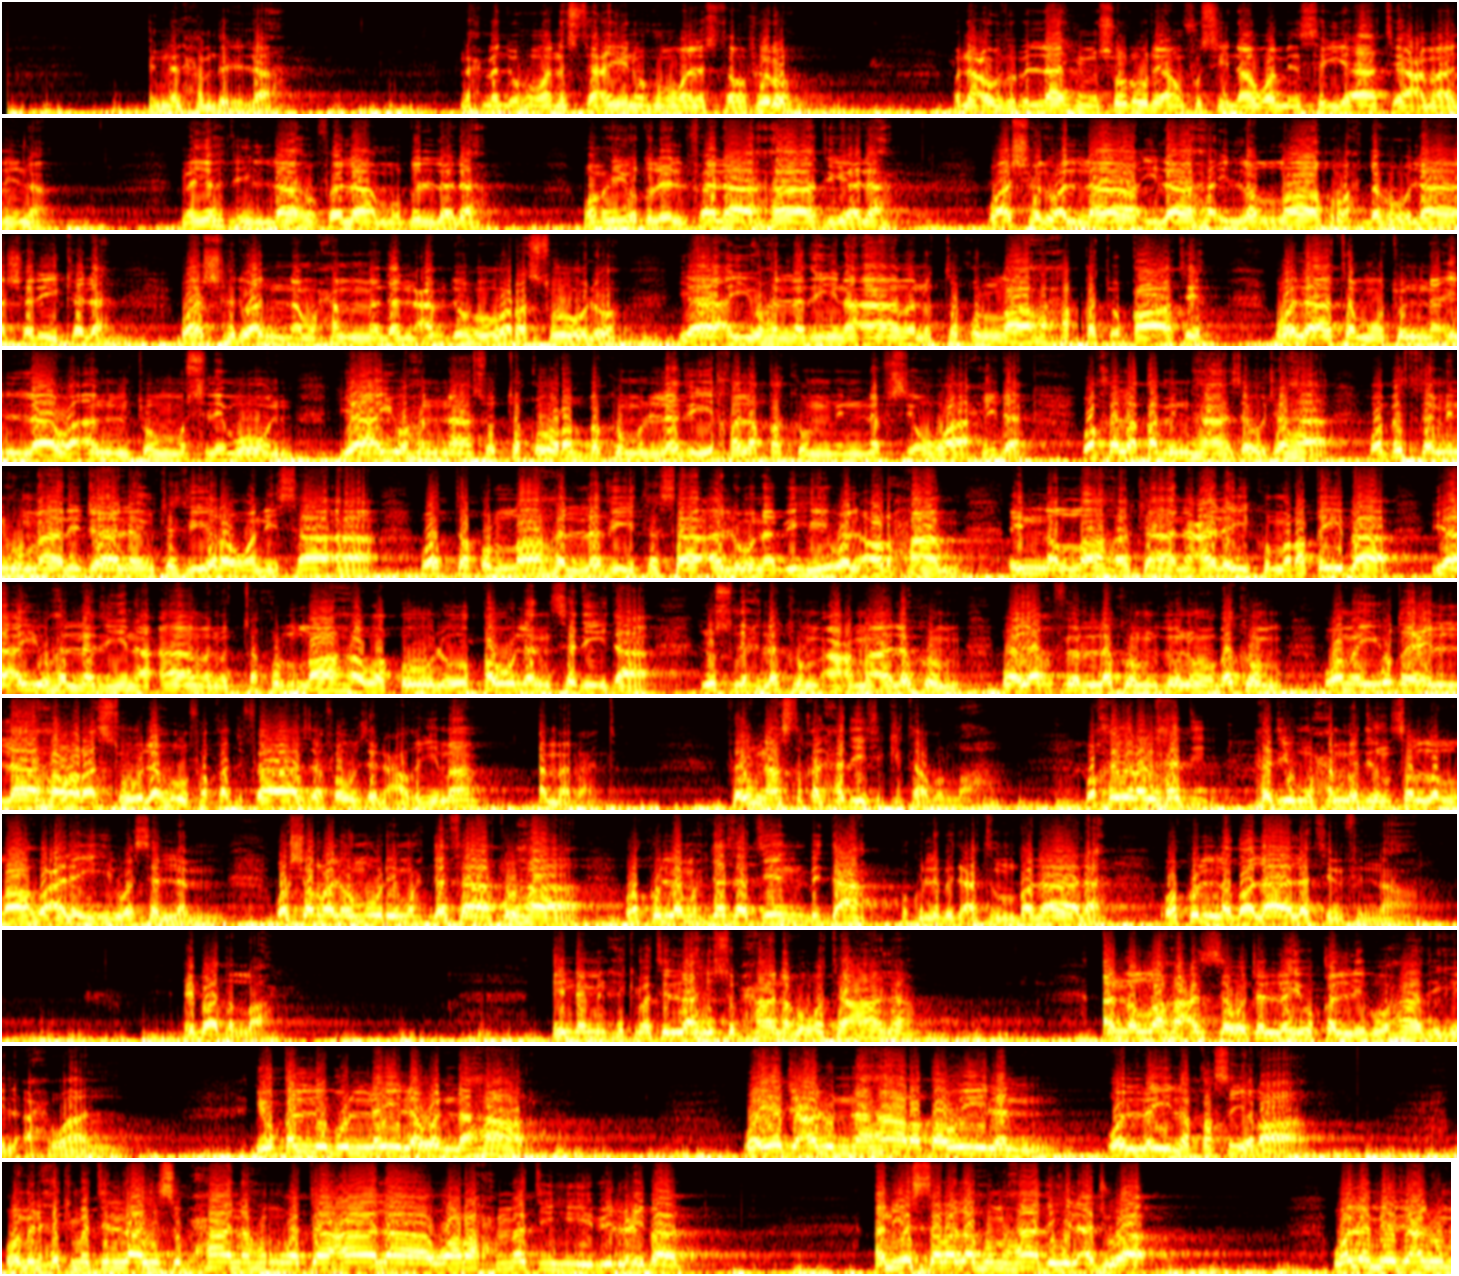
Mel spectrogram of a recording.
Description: خطبة - مرحبا بالشتاء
